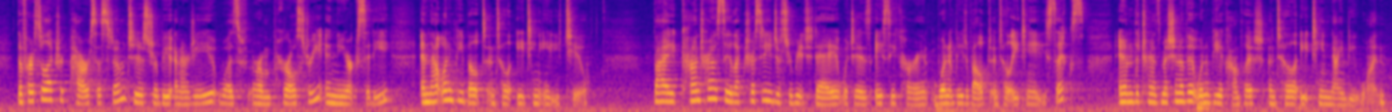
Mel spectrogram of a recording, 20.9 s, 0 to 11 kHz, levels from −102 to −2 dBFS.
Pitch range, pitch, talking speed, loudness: 170-215 Hz, 180 Hz, 140 wpm, -27 LUFS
